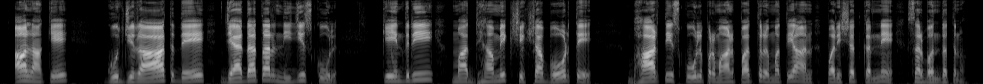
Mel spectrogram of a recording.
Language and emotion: Dogri, neutral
